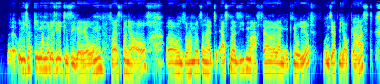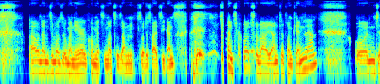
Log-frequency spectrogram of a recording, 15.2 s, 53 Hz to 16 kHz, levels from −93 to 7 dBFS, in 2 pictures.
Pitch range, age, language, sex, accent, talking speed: 105-140 Hz, 30-49, German, male, German, 220 wpm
